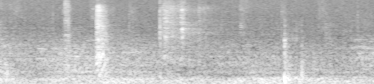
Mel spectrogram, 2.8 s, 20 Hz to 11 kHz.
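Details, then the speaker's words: Mazda MX-5 Miata NA door after fix (fender bolt loosened, wing pulled out and retightened): latch click and light clunks as it opens, no longer scraping against the bent front wing. "and just like that I have actually fixed it because um if I put the camera here open the door it doesn't hit anymore"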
